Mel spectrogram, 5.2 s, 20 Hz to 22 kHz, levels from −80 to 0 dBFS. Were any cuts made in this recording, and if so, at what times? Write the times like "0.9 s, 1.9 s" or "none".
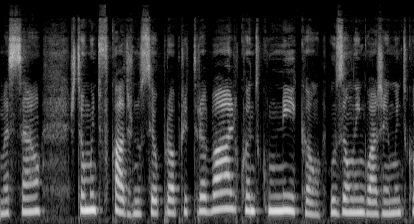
4.0 s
